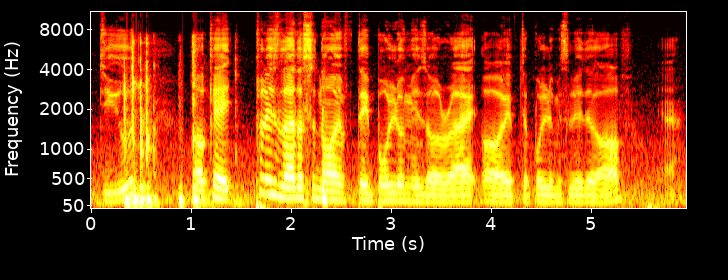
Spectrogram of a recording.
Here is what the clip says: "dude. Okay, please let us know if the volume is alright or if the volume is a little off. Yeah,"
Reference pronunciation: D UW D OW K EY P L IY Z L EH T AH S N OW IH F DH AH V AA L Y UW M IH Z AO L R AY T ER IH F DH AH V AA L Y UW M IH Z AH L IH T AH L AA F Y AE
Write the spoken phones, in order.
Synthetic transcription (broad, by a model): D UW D OW K EY P L IY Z L EH T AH S N OW IH F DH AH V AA L Y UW M IH Z AO L R AY T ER IH F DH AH B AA L Y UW M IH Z L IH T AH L AA F Y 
